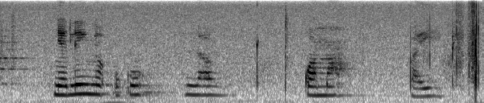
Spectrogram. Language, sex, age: Zulu, female, 19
